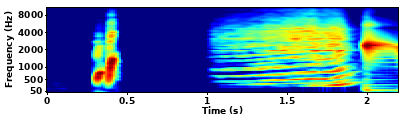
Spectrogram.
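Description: Cartoon sound effects: a short rising plop about a third of a second in, then from halfway a buzzy, rising tone that swells for about a second.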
